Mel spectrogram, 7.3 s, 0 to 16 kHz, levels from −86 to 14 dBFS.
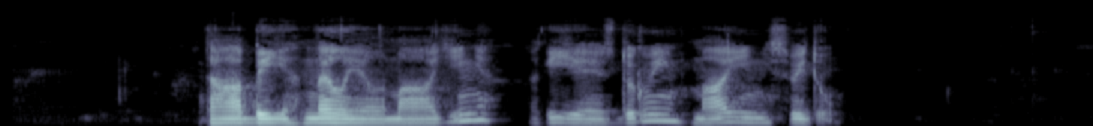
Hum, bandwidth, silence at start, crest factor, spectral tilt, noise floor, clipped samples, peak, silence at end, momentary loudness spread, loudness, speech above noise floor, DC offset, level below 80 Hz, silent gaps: none; 7.8 kHz; 1.35 s; 22 dB; -6.5 dB/octave; -85 dBFS; under 0.1%; 0 dBFS; 1.75 s; 13 LU; -21 LUFS; 65 dB; under 0.1%; -60 dBFS; none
